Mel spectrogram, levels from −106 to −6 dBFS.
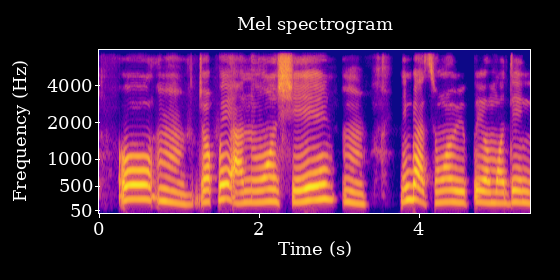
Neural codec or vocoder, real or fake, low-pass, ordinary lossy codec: autoencoder, 48 kHz, 128 numbers a frame, DAC-VAE, trained on Japanese speech; fake; 7.2 kHz; none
